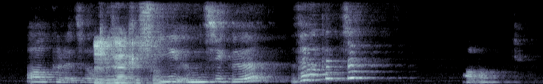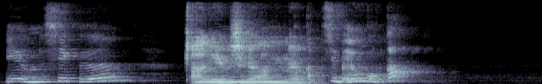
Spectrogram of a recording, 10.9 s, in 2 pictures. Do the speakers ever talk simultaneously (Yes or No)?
Yes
